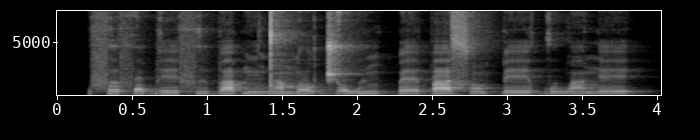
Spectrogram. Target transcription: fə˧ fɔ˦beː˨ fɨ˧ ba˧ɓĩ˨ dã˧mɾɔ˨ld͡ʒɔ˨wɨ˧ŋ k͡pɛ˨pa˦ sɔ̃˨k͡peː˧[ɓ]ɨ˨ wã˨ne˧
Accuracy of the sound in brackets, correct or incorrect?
incorrect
